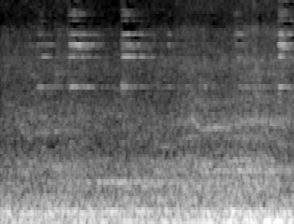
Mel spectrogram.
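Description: Street noise dominated by a steady low engine rumble from a motorcycle coming up a narrow lane, with a few faint short high chirps.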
